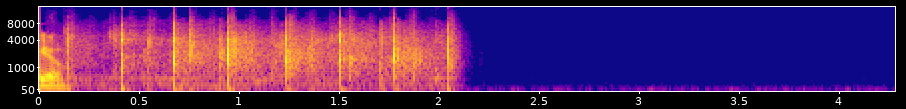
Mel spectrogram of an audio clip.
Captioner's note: clapping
